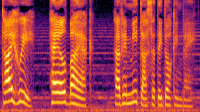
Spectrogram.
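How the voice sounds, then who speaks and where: A woman playing a shrewd, guarded alien commander in a science fiction audio drama, speaking in a measured, formal way. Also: fairly high pitch, expressive, faint music behind. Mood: guarded, suspicious.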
